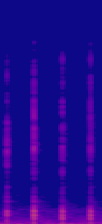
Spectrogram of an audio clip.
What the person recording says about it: comment ça sonne c'est du métal en effet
